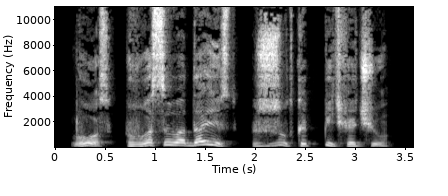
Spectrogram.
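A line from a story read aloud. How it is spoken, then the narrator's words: Exclamation. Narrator (Russian): Воскликнул Гай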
